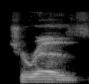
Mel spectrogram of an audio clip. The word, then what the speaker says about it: Thérèse: And thank you for pronouncing Therese as she's supposed to be pronounced. I am from Louisiana, so we have that French influence.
